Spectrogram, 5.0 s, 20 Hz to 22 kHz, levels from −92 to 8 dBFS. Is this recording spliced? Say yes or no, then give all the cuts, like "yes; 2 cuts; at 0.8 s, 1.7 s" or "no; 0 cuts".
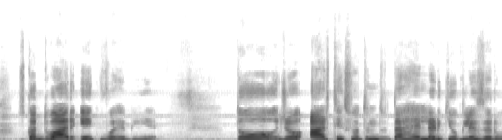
no; 0 cuts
